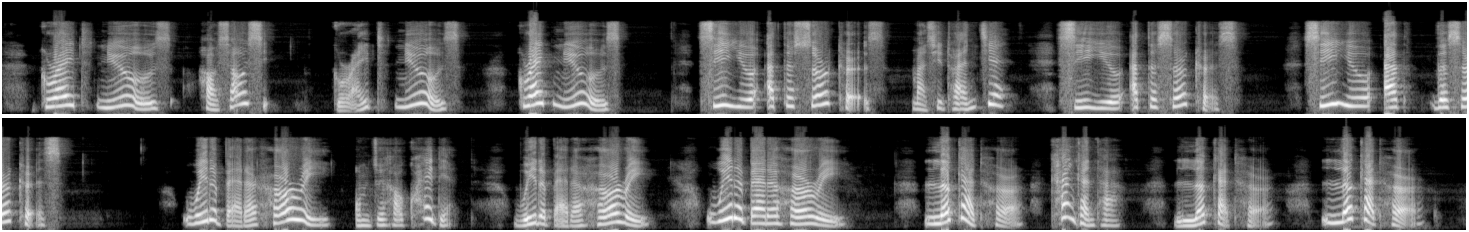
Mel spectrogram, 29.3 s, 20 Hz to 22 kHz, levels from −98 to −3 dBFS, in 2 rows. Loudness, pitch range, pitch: -14 LUFS, 240-350 Hz, 295 Hz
